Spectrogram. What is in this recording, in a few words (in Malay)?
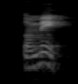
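"komik", Malay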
